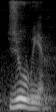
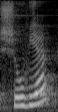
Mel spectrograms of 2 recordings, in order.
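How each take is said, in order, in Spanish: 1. La ll es un zumbido suave, tipo zh. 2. La ll es una sh fuerte, tipo argentino. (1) "Un poquito más yo, ya, lluvia" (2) "Los argentinos dicen lluvia"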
